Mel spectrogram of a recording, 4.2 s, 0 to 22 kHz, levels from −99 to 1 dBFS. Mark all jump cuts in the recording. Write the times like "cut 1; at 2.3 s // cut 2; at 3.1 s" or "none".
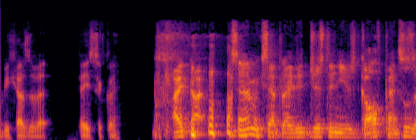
cut 1; at 2.3 s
